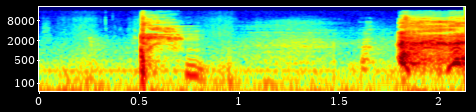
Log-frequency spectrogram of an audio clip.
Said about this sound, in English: Still coughing.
